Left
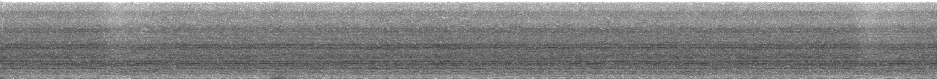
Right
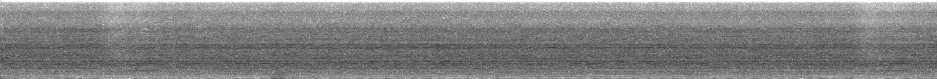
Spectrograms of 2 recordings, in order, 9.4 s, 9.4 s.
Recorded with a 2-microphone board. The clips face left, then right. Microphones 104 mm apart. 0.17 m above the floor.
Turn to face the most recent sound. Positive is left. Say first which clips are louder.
# even
turn(degrees=40)  # may be behind; listen again after turning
